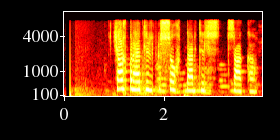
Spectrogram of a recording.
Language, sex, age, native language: Icelandic, female, 18-19, Icelandic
